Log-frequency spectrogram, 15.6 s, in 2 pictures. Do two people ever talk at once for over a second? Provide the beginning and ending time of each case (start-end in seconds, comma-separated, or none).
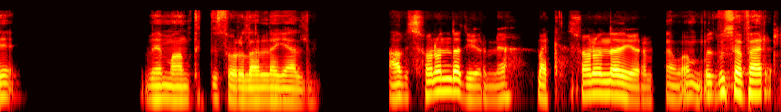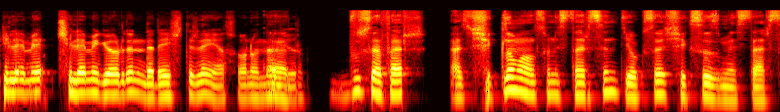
none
